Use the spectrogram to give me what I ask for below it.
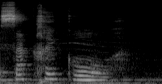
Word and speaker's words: Sacré-Cœur: La Tour Eiffel, le musée du Louvre, la Seine, la cathédrale Notre-Dame, Jardin du Luxembourg, Arc de Triomphe, Montmartre et Sacré-Cœur, Centre Pompidou.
